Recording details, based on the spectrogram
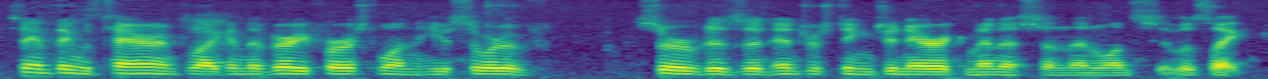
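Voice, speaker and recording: A man's voice: on the low side, little pitch movement, a little fast, poor audio. Sarcastic man in casual review chat. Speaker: co-host of a TV review show.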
